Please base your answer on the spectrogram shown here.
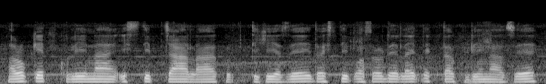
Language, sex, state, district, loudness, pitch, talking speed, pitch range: Nagamese, male, Nagaland, Dimapur, -16 LUFS, 125 Hz, 210 wpm, 120-130 Hz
